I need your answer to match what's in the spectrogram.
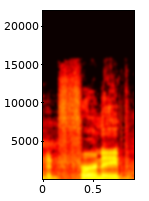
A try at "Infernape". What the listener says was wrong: You're putting the wrong emphasis on the wrong syllable. Infernape. Infernape.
